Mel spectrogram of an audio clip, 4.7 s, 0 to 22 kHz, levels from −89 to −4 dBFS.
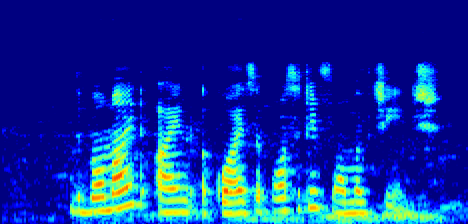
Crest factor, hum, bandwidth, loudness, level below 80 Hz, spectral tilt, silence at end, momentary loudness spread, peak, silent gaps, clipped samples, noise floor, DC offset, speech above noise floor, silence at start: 18 dB; none; 7.2 kHz; -30 LUFS; -64 dBFS; -5.5 dB/octave; 0.3 s; 14 LU; -12 dBFS; none; under 0.1%; -71 dBFS; under 0.1%; 42 dB; 0.7 s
